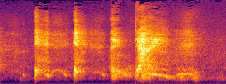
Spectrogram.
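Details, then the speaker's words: Vlogger, sick all day with coughing and sneezing but admitting a wish to miss school: four abrupt, harsh coughs in quick succession, the last longer and trailing into a voiced groan. "and so i've been sick all day like coughing my throat out and sneezing the atlantic ocean out of my nose"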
